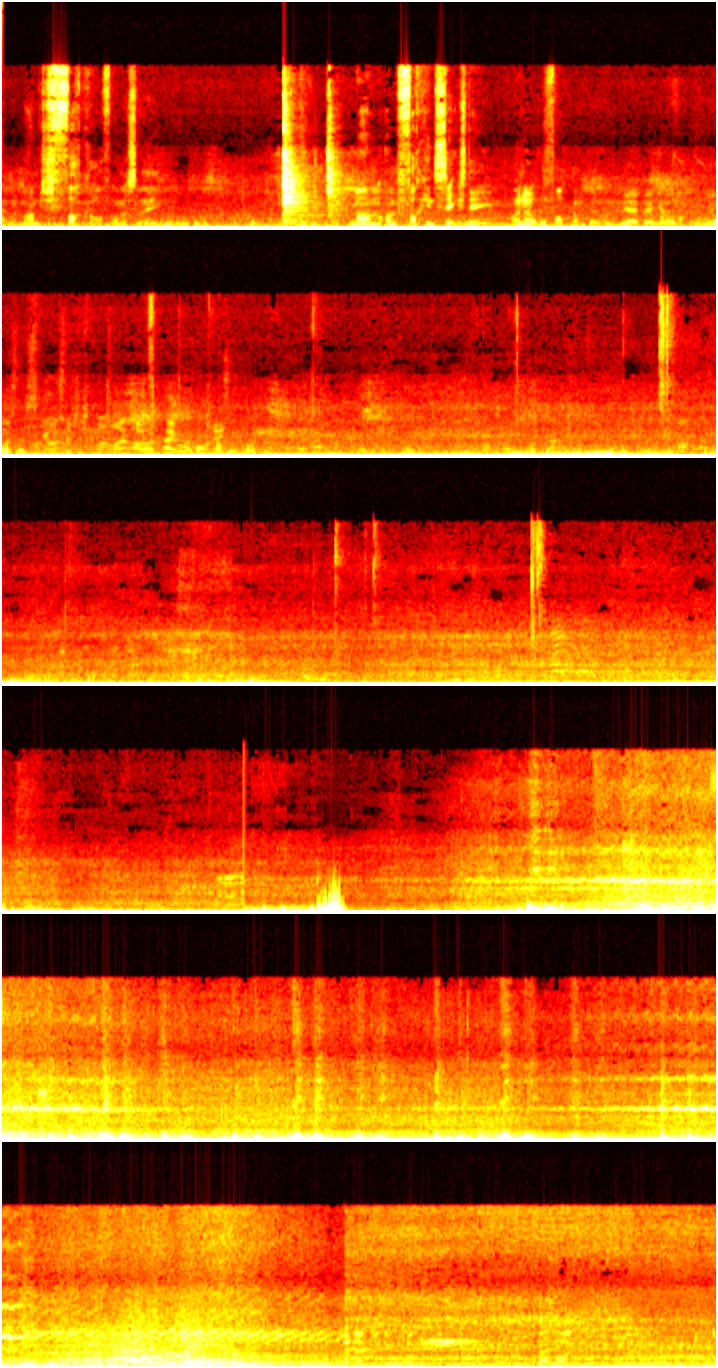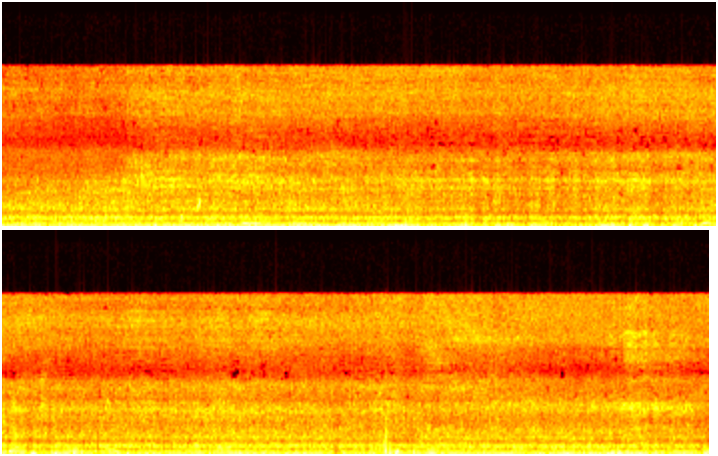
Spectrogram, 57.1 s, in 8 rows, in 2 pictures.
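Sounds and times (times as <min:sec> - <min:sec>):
low train rumble: 0:00.0 - 0:57.0
wind on microphone rumble: 0:10.4 - 0:17.3, 0:23.8 - 0:25.1, 0:29.6 - 0:39.1, 0:55.7 - 0:57.0
train wheels clattering over joints: 0:26.4 - 0:37.4.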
